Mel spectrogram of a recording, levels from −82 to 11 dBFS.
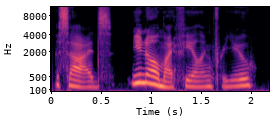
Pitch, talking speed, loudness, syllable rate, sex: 200 Hz, 195 wpm, -17 LUFS, 5.2 syllables/s, female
